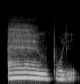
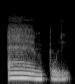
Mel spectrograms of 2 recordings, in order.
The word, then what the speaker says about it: Empoli: Same ভাবে এম্পলি, এম্পলি, এটা কখনো কেউ শোনে নাই, আমিও এম্পলি কখনো যাইনি, বাট এটার উচ্চারণ হচ্ছে অ্যাম্পলি, অ্যাম্পলি।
